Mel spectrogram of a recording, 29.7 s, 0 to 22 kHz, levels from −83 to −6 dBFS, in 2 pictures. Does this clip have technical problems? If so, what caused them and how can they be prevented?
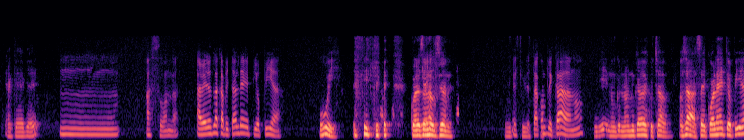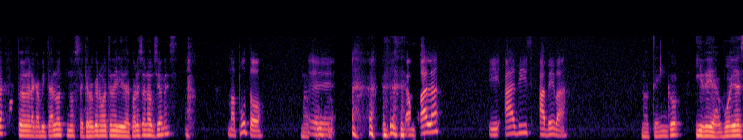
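Yes. Echo leak: the far end was likely on a loudspeaker, and its echo canceller let part of this talker's own voice back up the line. That produces a faint delayed copy of the speech trailing about 308 ms behind the original at 7.57–7.89 s, 9.1–9.2 s and 15.03–15.13 s. It sits roughly 15 dB below the speech in the first two spots and about 20 dB below at 15.03 s. Using a headset at the far end, or better acoustic echo cancellation there, prevents it.

Speech suppressed in double talk: when both sides spoke at once, the echo canceller likely could not tell this talker from loudspeaker echo and attenuated everything. The speech dips at 10.49–10.57 s (about 15 dB) and at 18.55–18.62 s (about 20 dB). The longest gap runs from 22.94 to 23.31 s, where the voice drops out for roughly 300 ms by about 20 dB. Echo cancellation with stronger double-talk detection, or headsets that remove the echo path, prevents these dropouts.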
